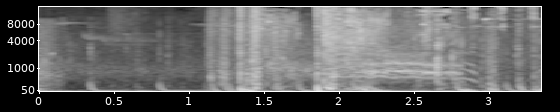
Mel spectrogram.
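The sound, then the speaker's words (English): Machine-gun fire in a shooter video game: rapid cracking shots in dense bursts over a loud, noisy background, growing heavier and more continuous through the second half. “See, now we're starting to get people with machine guns.”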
